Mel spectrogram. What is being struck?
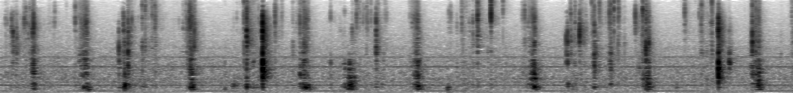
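Crunchy slime pressed with a plastic knife.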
